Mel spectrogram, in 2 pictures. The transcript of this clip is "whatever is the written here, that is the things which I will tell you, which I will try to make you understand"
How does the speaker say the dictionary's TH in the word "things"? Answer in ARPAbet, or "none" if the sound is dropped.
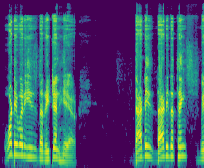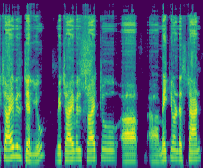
T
